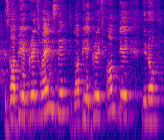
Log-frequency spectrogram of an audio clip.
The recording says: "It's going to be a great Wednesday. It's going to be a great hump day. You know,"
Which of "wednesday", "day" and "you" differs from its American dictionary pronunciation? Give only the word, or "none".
none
